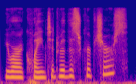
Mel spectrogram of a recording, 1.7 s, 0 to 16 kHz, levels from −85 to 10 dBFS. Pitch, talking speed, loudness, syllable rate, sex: 245 Hz, 210 wpm, -18 LUFS, 7.2 syllables/s, female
